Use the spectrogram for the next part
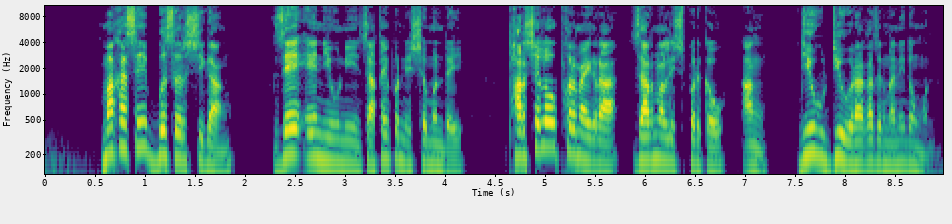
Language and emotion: Bodo, angry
